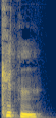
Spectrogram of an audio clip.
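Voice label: "kitten", British English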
